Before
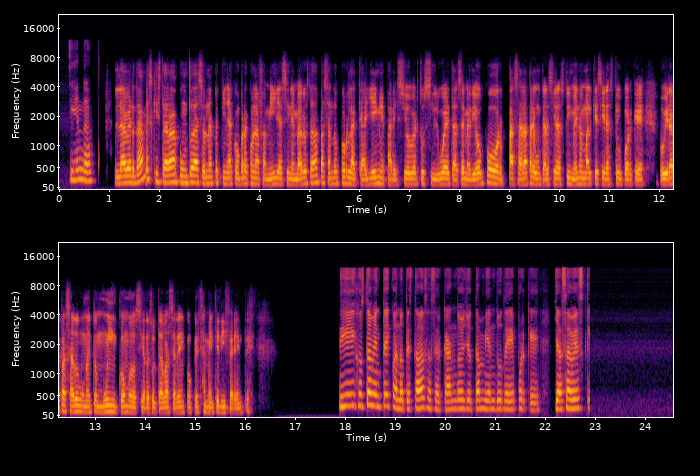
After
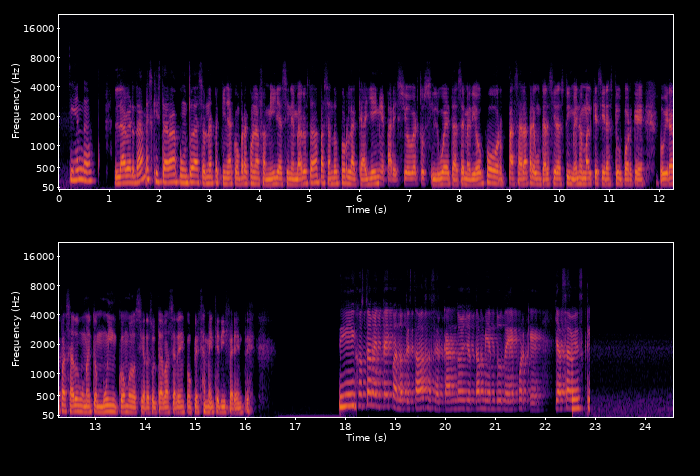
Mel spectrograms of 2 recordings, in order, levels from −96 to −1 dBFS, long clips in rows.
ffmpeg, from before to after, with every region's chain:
ffmpeg -i in.wav -filter_complex "[0:a]asettb=1/sr,asplit=3[link_01][link_02][link_03];[link_01]atrim=end=6.404[link_04];[link_02]atrim=start=6.4:end=7.48,asetpts=PTS-STARTPTS,afade=type=in:duration=0.004:curve=qsin,afade=type=out:start_time=1.076:duration=0.004:curve=qsin,acrossover=split=4500[link_05][link_06];[link_06]acompressor=threshold=-46dB:ratio=4:attack=1:release=60[link_07];[link_05][link_07]amix=inputs=2:normalize=0,highpass=460,lowpass=7500[link_08];[link_03]atrim=start=7.476[link_09];[link_04][link_08]acrossfade=duration=0.004:curve1=hsin:curve2=qsin[link_10];[link_10][link_09]acrossfade=duration=0.004:curve1=qsin:curve2=hsin,asettb=1/sr,asplit=3[link_11][link_12][link_13];[link_11]atrim=end=18.234[link_14];[link_12]atrim=start=18.23:end=22.55,asetpts=PTS-STARTPTS,afade=type=in:duration=0.004:curve=qsin,afade=type=out:start_time=4.316:duration=0.004:curve=qsin,highpass=990,aecho=1:1:83|166|249|332:0.398|0.127|0.0408|0.013,atrim=end_sample=190512[link_15];[link_13]atrim=start=22.546[link_16];[link_14][link_15]acrossfade=duration=0.004:curve1=hsin:curve2=qsin[link_17];[link_17][link_16]acrossfade=duration=0.004:curve1=qsin:curve2=hsin,lowpass=2800,tiltshelf=frequency=730:gain=4,acompressor=threshold=-23dB:ratio=3,volume=-8.5dB" out.wav

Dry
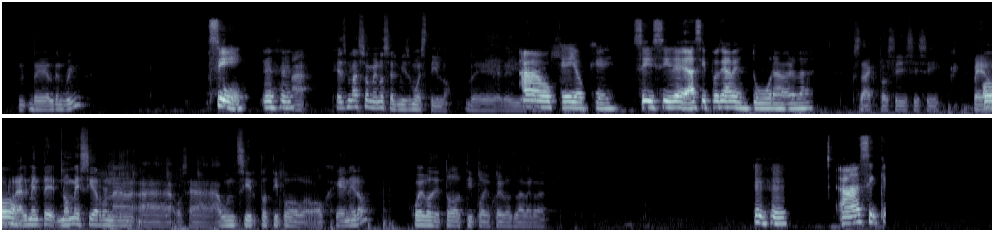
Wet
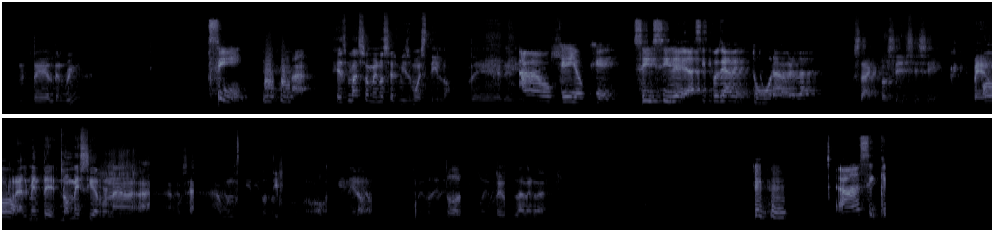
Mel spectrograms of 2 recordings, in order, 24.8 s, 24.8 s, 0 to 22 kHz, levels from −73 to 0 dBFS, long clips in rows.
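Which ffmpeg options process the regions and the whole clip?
ffmpeg -i in.wav -filter_complex "[0:a]asettb=1/sr,asplit=3[link_01][link_02][link_03];[link_01]atrim=end=2.984[link_04];[link_02]atrim=start=2.98:end=3.66,asetpts=PTS-STARTPTS,afade=type=in:duration=0.004:curve=qsin,afade=type=out:start_time=0.676:duration=0.004:curve=qsin,lowpass=frequency=1300:poles=1,equalizer=frequency=430:width=5.4:gain=15,asoftclip=type=hard:threshold=-25.5dB[link_05];[link_03]atrim=start=3.656[link_06];[link_04][link_05]acrossfade=duration=0.004:curve1=hsin:curve2=qsin[link_07];[link_07][link_06]acrossfade=duration=0.004:curve1=qsin:curve2=hsin,asettb=1/sr,asplit=3[link_08][link_09][link_10];[link_08]atrim=end=7.264[link_11];[link_09]atrim=start=7.26:end=12.25,asetpts=PTS-STARTPTS,afade=type=in:duration=0.004:curve=qsin,afade=type=out:start_time=4.986:duration=0.004:curve=qsin,agate=range=-33dB:threshold=-48dB:ratio=3:release=100:detection=peak,highpass=220,asplit=2[link_12][link_13];[link_13]adelay=79,lowpass=frequency=4400:poles=1,volume=-9.5dB,asplit=2[link_14][link_15];[link_15]adelay=79,lowpass=frequency=4400:poles=1,volume=0.23,asplit=2[link_16][link_17];[link_17]adelay=79,lowpass=frequency=4400:poles=1,volume=0.23[link_18];[link_12][link_14][link_16][link_18]amix=inputs=4:normalize=0,atrim=end_sample=220059[link_19];[link_10]atrim=start=12.246[link_20];[link_11][link_19]acrossfade=duration=0.004:curve1=hsin:curve2=qsin[link_21];[link_21][link_20]acrossfade=duration=0.004:curve1=qsin:curve2=hsin,asettb=1/sr,asplit=3[link_22][link_23][link_24];[link_22]atrim=end=14.214[link_25];[link_23]atrim=start=14.21:end=18.77,asetpts=PTS-STARTPTS,afade=type=in:duration=0.004:curve=qsin,afade=type=out:start_time=4.556:duration=0.004:curve=qsin,aecho=1:1:104:0.224,atrim=end_sample=201096,aeval=exprs='val(0)*pow(10,-34*if(lt(mod(-1.8*n/s,1),2*abs(-1.8)/1000),1-mod(-1.8*n/s,1)/(2*abs(-1.8)/1000),(mod(-1.8*n/s,1)-2*abs(-1.8)/1000)/(1-2*abs(-1.8)/1000))/20)':channel_layout=same[link_26];[link_24]atrim=start=18.766[link_27];[link_25][link_26]acrossfade=duration=0.004:curve1=hsin:curve2=qsin[link_28];[link_28][link_27]acrossfade=duration=0.004:curve1=qsin:curve2=hsin,asettb=1/sr,asplit=3[link_29][link_30][link_31];[link_29]atrim=end=21.854[link_32];[link_30]atrim=start=21.85:end=22.85,asetpts=PTS-STARTPTS,afade=type=in:duration=0.004:curve=qsin,afade=type=out:start_time=0.996:duration=0.004:curve=qsin,tiltshelf=frequency=1200:gain=8.5,acompressor=threshold=-22dB:ratio=2.5:attack=3.2:release=140:knee=1:detection=peak[link_33];[link_31]atrim=start=22.846[link_34];[link_32][link_33]acrossfade=duration=0.004:curve1=hsin:curve2=qsin[link_35];[link_35][link_34]acrossfade=duration=0.004:curve1=qsin:curve2=hsin,highpass=frequency=1000:width=0.5412,highpass=frequency=1000:width=1.3066,alimiter=limit=-16.5dB:level=0:latency=1:release=434,acrossover=split=1300|2600[link_36][link_37][link_38];[link_36]acompressor=threshold=-51dB:ratio=4[link_39];[link_37]acompressor=threshold=-49dB:ratio=4[link_40];[link_38]acompressor=threshold=-39dB:ratio=4[link_41];[link_39][link_40][link_41]amix=inputs=3:normalize=0,volume=3.5dB" out.wav

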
